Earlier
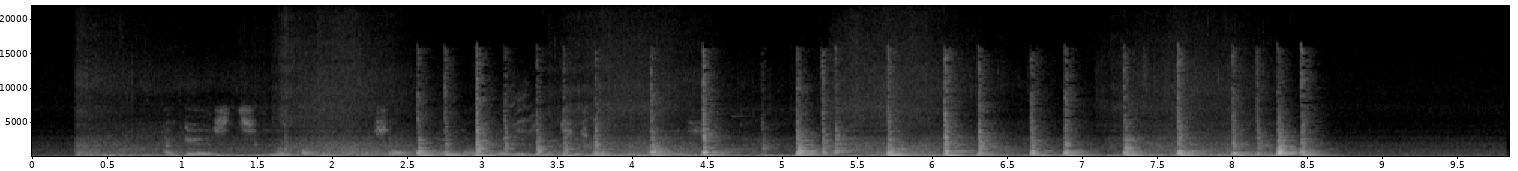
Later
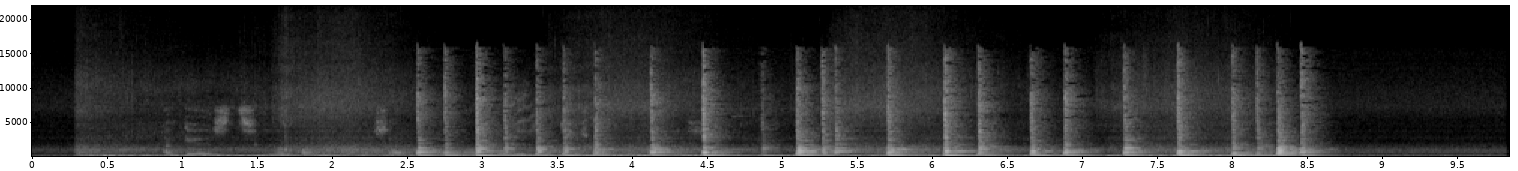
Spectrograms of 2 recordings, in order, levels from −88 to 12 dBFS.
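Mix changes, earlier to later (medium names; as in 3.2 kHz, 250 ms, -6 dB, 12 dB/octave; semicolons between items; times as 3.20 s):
second sound +6.5 dB; master: add graphic EQ 250/500/1000/2000/8000 Hz -10/-6/+6/-10/+9 dB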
